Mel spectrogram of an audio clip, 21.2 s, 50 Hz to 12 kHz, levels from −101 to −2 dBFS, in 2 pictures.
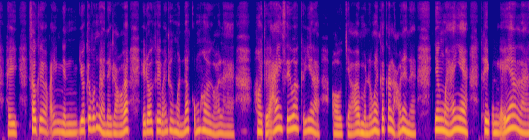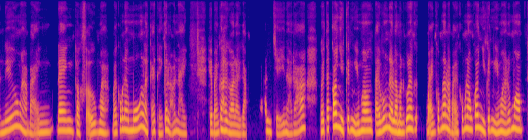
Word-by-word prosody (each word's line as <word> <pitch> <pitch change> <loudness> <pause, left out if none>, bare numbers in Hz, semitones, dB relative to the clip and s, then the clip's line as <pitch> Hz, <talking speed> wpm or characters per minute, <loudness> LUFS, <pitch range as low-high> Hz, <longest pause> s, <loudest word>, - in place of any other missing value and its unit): Thì 175 0 -1 0.3
sau 225 -1 +5
khi 225 0 -2
mà 200 - -6
bạn 190 +2 -6
nhìn 175 0 -3
vô 210 +1 +2
cái 245 - +1
vấn 245 +3 -2
đề 210 -9 -1
này 170 -1 -3
rồi 165 +2 -4
á, 220 - +3 0.3
thì 180 - -1
đôi 195 +1 0
khi 205 +1 -2
bản 190 +2 -5
thân 210 -2 -3
mình 170 -3 -3
nó 215 +4 -1
cũng 215 -2 -5
hơi, 215 -4 -2
gọi 160 0 -6
là, 155 -2 -8 0.4
hơi 195 -2 -1
tự 175 -2 -3
ái 240 +7 0
xíu 235 +3 +2
á, 260 -1 +1
kiểu 195 - -7
như 220 0 0
là 170 -4 -5 0.2
"Ờ, 165 - -6 0.2
trời 165 -2 -7
ơi, 180 +3 -1
mình 165 -2 0
cũng 190 +5 0
đang 210 -2 0
có 235 - -2
cái 240 0 -1
lỗi 200 -1 -3
này 225 -3 +2
nè." 165 -3 -2 0.4
Nhưng 230 -1 +4
mà 200 -4 +1
á 185 +5 0
nha, 230 -4 +3 0.3
thì 205 - +2
mình 180 -1 -1
nghĩ 215 - +1
á 270 +2 +3
là 185 -8 -2
nếu 235 +11 +1
mà 235 -11 -1
bạn 185 +3 -3
đang 215 -1 +2
thật 185 -4 -2
sự 170 - -1
mà 185 -2 -1
bạn 175 +1 -2
cũng 225 +5 +1
đang 220 -2 +3
muốn 235 +6 +4
là 240 - +3
cải 190 +1 -5
thiện 165 -4 -6
cái 230 - +2
lỗi 190 -2 -3
này, 175 -6 -4 0.4
thì 180 - +1
bạn 170 0 -1
có 235 - +3
thể, 215 - +3
gọi 175 -3 +1
là, 165 -2 -2
gặp 160 +2 -6 0.2
các - - -21
anh 195 - 0
chị 160 0 -5
nào 175 -3 -3
đó, 205 +10 -1 0.3
người 200 - +3
ta 240 - +2
có 295 - +10
nhiều 265 -7 +6
kinh 235 -2 +2
nghiệm 185 -1 +2
hơn, 220 0 +5
tại 185 -2 +1
vấn 240 +7 +3
đề 235 -4 +6
là 195 - +6
mình 185 -1 +4
q 245 +2 +6 0.2
bạn 175 - 0
cũng 235 +4 -2
nói 280 +1 +5
là 240 - +3
bạn 190 - -2
cũng 230 +6 -2
đâu 250 -2 +4
có 275 - +3
nhiều 250 -7 +3
kinh 225 -1 +2
nghiệm 190 -1 +2
mà, 200 -2 +2
đúng 210 +5 +1
hông? 235 -2 +5
200 Hz, 305 wpm, -25 LUFS, 180-225 Hz, 0.4 s, có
